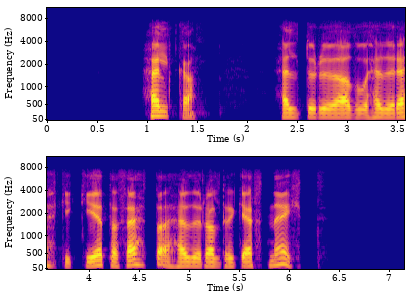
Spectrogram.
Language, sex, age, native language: Icelandic, male, 40-49, Icelandic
